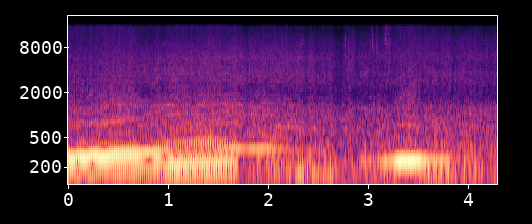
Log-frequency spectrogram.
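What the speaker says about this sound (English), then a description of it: "As it really pulls, it's the torquey engine." Morgan Roadster with a torquey engine pulling hard on a road, a strong rising drone that swells, dips as a gear is taken, then climbs again, loud and close throughout with no talk.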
